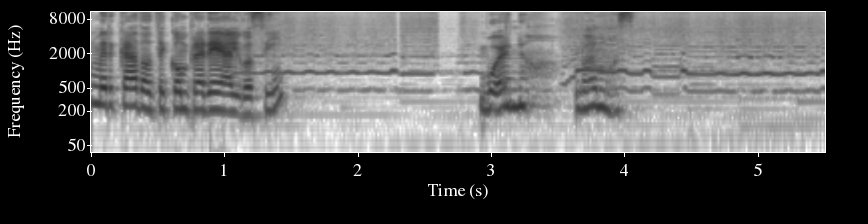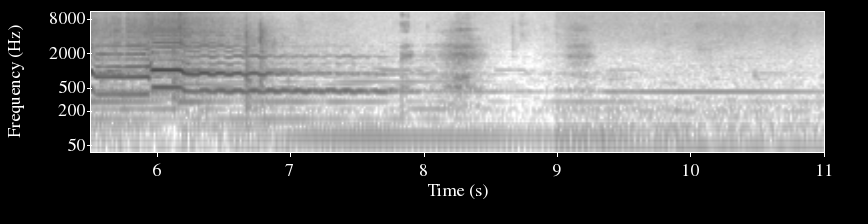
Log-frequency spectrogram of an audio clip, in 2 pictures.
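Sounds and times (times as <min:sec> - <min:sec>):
wavering background music: 0:00.0 - 0:11.0.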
